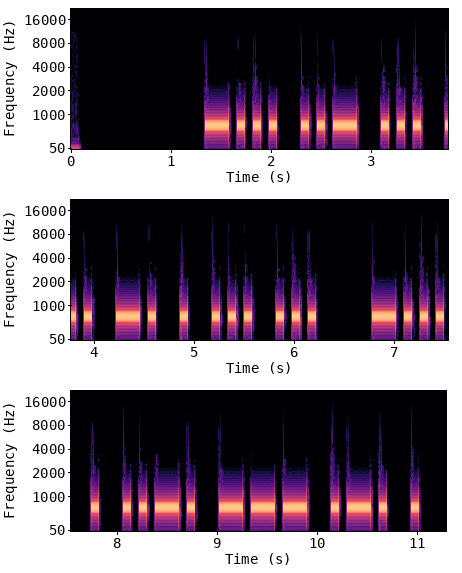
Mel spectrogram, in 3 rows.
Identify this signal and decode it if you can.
Morse code, heard as a keyed tone, about 15 wpm, 700 Hz. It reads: BUSINESS BEFORE
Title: Sentences from Top 1600 Words 15wpm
